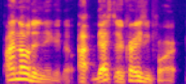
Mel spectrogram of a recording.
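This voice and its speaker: A man's voice: mid-range voice, wildly swooping pitch, very fast, bright, forceful tone. A man hosting a casual commentary show, talking bluntly and animatedly in a rambling way. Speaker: host.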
